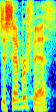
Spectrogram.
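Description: It is said firmly and with confidence. The speaker states the date as a fact. The speaker calls it right.

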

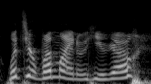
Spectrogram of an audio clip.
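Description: It is said in an excited, lively tone.

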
